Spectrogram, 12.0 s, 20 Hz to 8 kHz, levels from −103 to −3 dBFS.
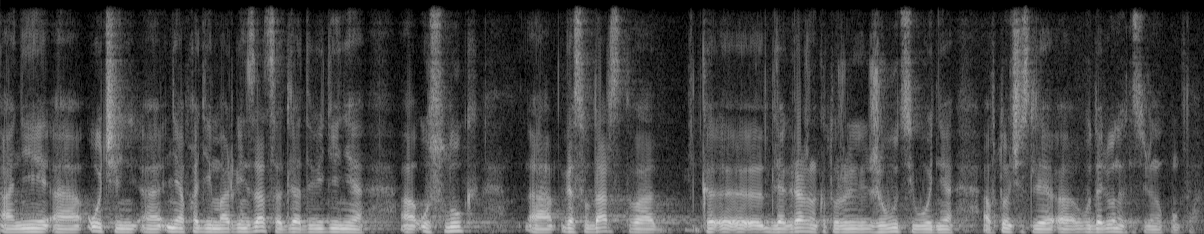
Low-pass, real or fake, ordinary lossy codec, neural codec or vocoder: none; real; none; none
